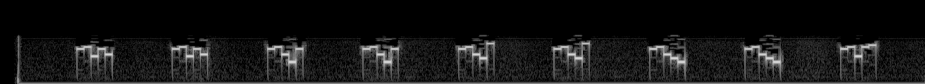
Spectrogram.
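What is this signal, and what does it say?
Five-tone selective call (ZVEI), heard as quick runs of five tones, tones of about 70 ms. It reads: 89485 89485 89518 89518 89533 89533 89531 89531 89490
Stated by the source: ZVEI five-tone selective call received by SDR, channel 455.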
